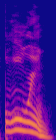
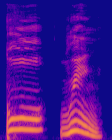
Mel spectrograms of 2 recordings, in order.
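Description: First: Said in the usual way. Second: High, drawn-out falling boring; Boring stretched long with a falling tune; long sneering boring. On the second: Shown as a demonstration. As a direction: let the word boring sag long and slow. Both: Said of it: "That's how I put it".

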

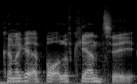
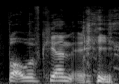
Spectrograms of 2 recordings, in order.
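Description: First: Said in the usual way. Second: Put-on slow, questioning English accent on Chianti. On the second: Waiter mocking Aussie accent, in English accent. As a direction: echo it back like a posh English waiter. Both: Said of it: "in an English accent".

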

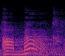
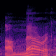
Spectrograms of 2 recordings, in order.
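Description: First: Husky AMERICA in usual pitch; husky model. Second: AMERICA low and loud, without husk; husk missing. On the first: Mandela giving Obama the word to copy, husky. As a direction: put husk into AMERICA. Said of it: "Now, repeat after me". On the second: Obama's failed repeat after Mandela, low without husk. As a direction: drop AMERICA deep but leave out the rasp. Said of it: "No, the husk". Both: Acted.

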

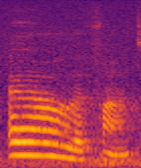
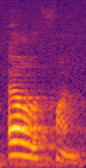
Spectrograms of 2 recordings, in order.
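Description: First: "Elephant" slowly stretched on the first E; vowel-sound demo. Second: Said in the usual way. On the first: Shown as a demonstration. Teacher shows students the vowel sound, "Elephant" slow and stretched. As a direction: draw out the opening vowel of "Elephant". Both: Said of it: "el sonido también de vocal".

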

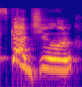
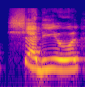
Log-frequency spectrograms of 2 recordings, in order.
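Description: First: Schedule said with a hard sk, skedjool; schedule as sked-jool, American style. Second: Schedule as shed-yool, British style. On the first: American pronunciation for the chat, schedule with sk. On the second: British pronunciation for the chat, schedule with sh. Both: Shown as a demonstration. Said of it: "based on where you're from".

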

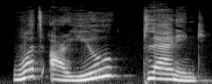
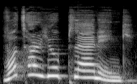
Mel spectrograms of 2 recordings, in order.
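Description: First: Slower, with a pause after "you"; measured, word-grouped delivery; slow teaching repeat. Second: Said in the usual way. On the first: Shown as a demonstration. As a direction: separate it clearly for learners. Teacher repeats question slowly for learners.

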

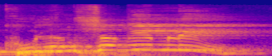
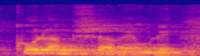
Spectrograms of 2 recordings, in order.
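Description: First: High, drawn-out proclamation; rousing cry. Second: Said in the usual way. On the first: Acted. God telling how all creation sings to him, rousing cry. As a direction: raise the pitch and stretch it out. God's line repeated with force.

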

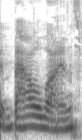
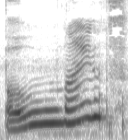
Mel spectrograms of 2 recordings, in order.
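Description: First: "bow" said like the bow of a ship; self-corrected "bow" with an ow sound; "bow" rhyming with cow. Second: "bow" said like "bo", as a question; unsure reading of "bow" with a long o; "bow" rhyming with go. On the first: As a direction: say "bow" as in take a bow. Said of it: "I don't know my boat talk". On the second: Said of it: "bow lines, probably". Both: Real, not acted.

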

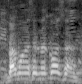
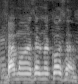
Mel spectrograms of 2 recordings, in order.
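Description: Both takes have the same delivery.

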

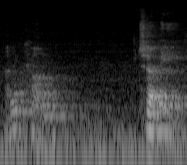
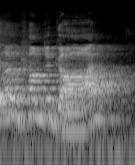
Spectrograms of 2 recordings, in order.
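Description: First: "Let him come to me" dropped low and much softer, the true words; "Let him come to me" almost hushed, low and weighty; quiet contrast. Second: "Let him come to God" lifted higher and louder as the wrong version; "Let him come to God" said high and loud, the version to reject; raised contrast. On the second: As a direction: throw out "Let him come to God" loudly, as what he did not say. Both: Shown as a demonstration. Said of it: "He doesn't say".

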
